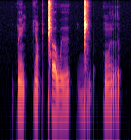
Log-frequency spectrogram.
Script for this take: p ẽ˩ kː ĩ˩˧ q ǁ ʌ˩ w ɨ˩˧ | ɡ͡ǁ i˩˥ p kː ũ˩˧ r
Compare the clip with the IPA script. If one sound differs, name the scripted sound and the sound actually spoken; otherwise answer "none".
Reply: none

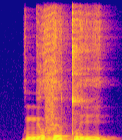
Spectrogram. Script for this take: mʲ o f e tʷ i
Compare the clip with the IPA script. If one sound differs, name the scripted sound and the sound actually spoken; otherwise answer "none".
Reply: f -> v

